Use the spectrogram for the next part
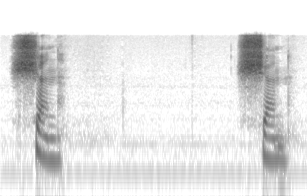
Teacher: we've got a very small schwa sound and then that nuh · we've got a sh like when we're telling someone to be quiet we've got a very small schwa sound · And the last syllable, which in my personal experience tends to be the one that gets mispronounced the most, we've got a sh, sh, like when we're telling someone to be quiet, shh. We've got a very small schwa sound and then that n. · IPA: /ə/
